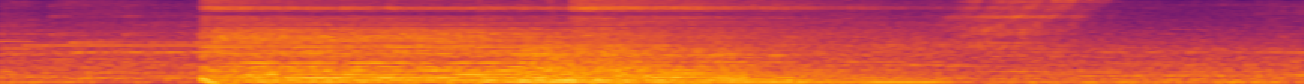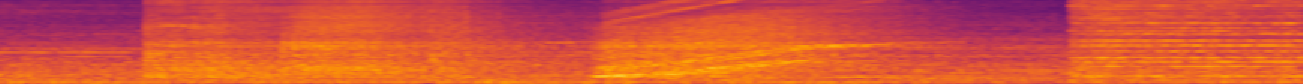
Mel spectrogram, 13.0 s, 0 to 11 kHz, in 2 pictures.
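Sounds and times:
arcade game music: 0:01.0 - 0:04.9, 0:09.5 - 0:13.0
loud rushing whoosh: 0:01.0 - 0:04.9
rising electronic sweep: 0:01.0 - 0:05.5, 0:09.5 - 0:11.4
electronic game sound effects: 0:07.3 - 0:11.3.

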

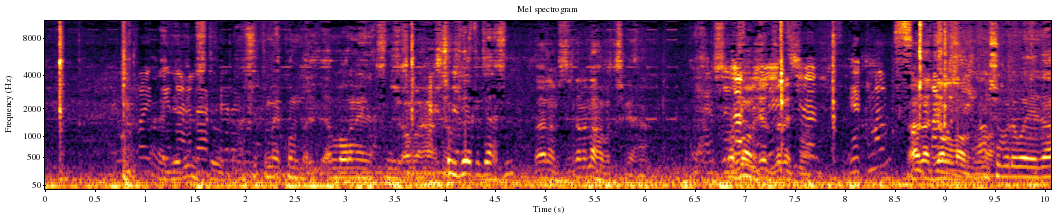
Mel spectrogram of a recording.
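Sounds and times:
road noise: 0:00.0 - 0:10.0
van engine rumble: 0:00.0 - 0:10.0
people talking: 0:00.8 - 0:10.0.

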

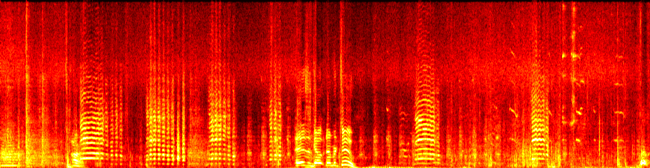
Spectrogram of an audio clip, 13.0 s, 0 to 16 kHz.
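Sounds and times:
goat bleating: 0:01.4 - 0:05.9, 0:08.0 - 0:08.9, 0:10.6 - 0:11.1.

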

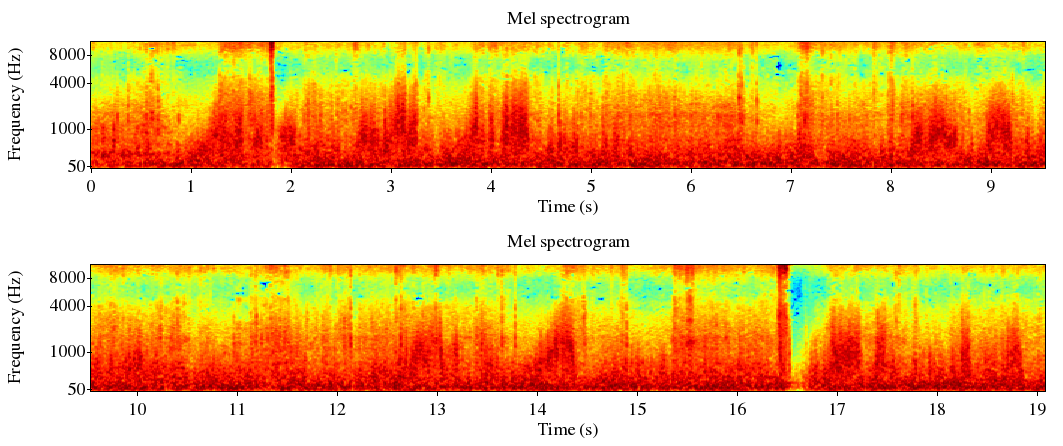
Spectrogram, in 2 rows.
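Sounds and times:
tyres crunching on dirt: 0:00.0 - 0:18.8
bike rattling over bumps: 0:00.0 - 0:19.0
wind rushing over microphone: 0:00.0 - 0:19.0.

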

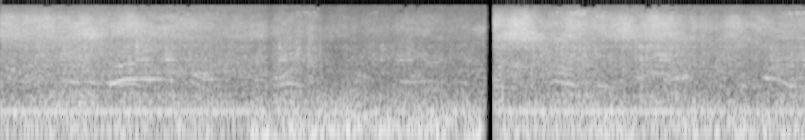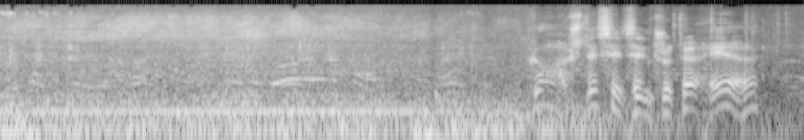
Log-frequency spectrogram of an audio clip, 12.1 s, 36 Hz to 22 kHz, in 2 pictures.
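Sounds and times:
distant crowd chatter: 0:00.0 - 0:12.0
machinery hum and rumble: 0:00.0 - 0:12.0.

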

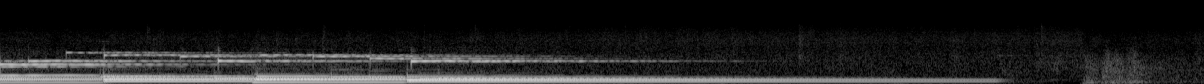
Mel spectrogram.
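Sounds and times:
held synthesizer chord: 0:00.0 - 0:10.0
faint hiss: 0:00.0 - 0:12.0.

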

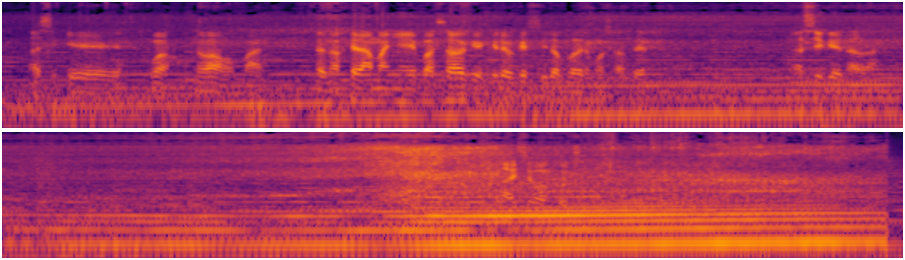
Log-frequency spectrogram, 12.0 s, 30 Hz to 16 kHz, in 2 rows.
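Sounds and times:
vehicle engine: 0:00.0 - 0:12.0.

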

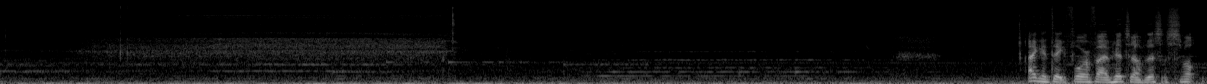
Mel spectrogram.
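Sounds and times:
vape hissing and sizzling: 0:00.8 - 0:04.5.

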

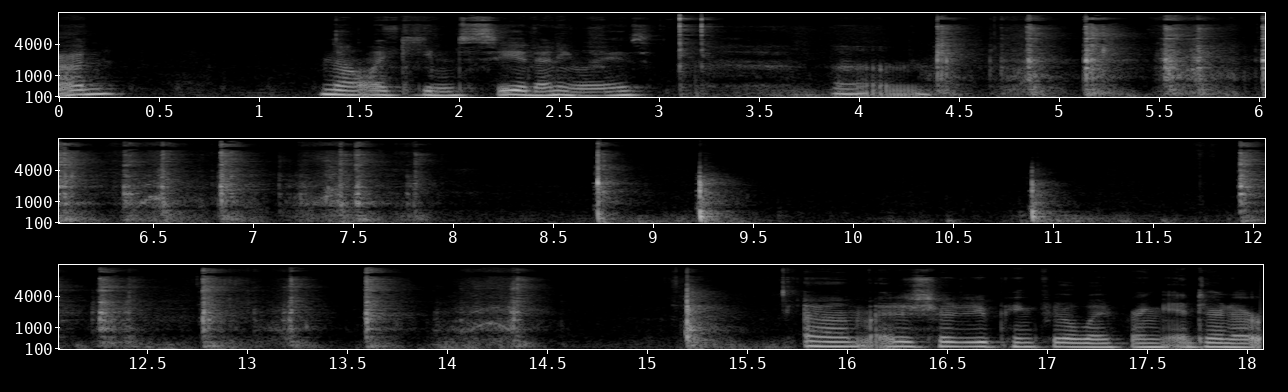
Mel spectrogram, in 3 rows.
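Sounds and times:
light irregular clicks and taps: 0:03.0 - 0:03.4.

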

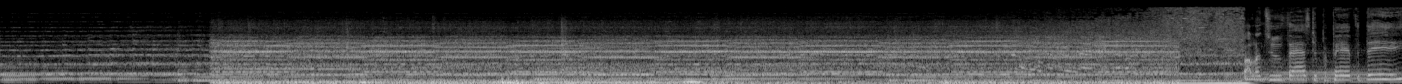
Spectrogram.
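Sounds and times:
fire engine siren: 0:00.0 - 0:12.5
road noise: 0:02.1 - 0:12.5
truck engine rumble: 0:02.1 - 0:12.5.

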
